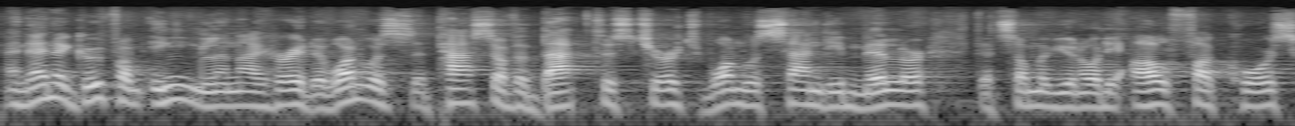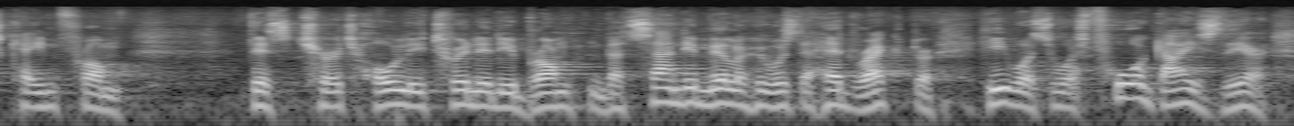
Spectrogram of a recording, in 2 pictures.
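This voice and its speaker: A man's voice: medium pitch, moderate pace, darkish tone. A Norwegian man, a pastor speaking English as his second language, tells a testimony in a sermon with emphatic, repeating build-ups. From Norway.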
